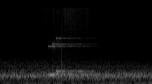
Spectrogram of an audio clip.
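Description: A bright chime rings once.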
